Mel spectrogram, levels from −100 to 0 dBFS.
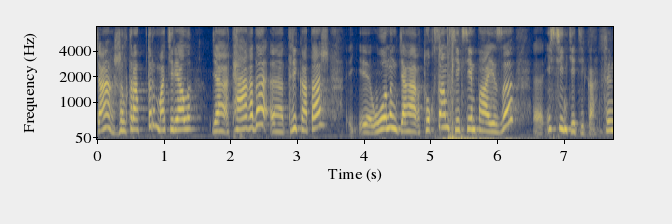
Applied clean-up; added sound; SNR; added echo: none; Door; 13 dB; none.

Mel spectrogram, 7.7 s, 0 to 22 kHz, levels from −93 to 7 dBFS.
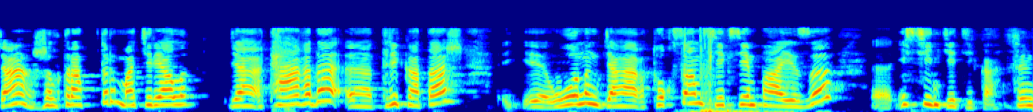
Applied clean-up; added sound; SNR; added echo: classical method Wiener filter.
